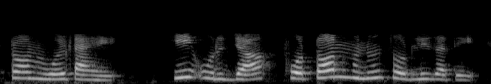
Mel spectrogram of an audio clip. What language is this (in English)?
Marathi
